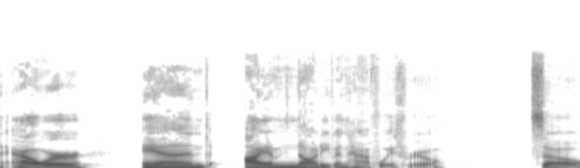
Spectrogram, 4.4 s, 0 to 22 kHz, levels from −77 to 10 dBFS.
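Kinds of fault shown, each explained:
Nothing stood out on listening to this speech recording.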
